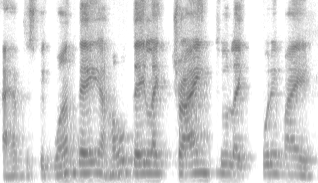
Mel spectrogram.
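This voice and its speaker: A man's voice: a little high, a little fast. A man from Brazil whose first language is Portuguese, speaking English on a video call and searching for words, often adding "yeah". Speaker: guest. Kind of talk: casual discussion on a video call.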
